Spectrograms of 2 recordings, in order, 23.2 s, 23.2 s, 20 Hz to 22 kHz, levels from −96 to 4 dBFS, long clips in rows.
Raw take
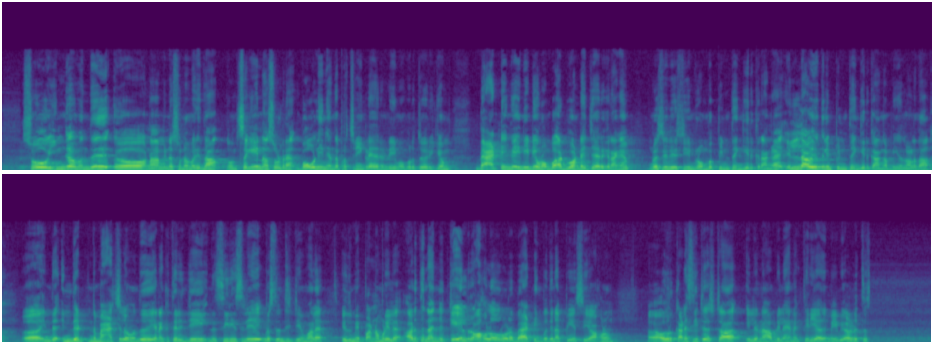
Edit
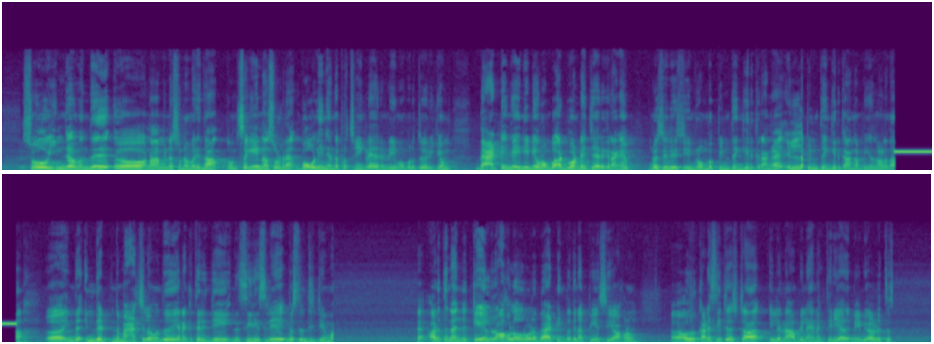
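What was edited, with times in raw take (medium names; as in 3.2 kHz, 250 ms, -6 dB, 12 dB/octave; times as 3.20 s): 10.00–10.36 s: delete
11.51 s: add tone 2.5 kHz -17.5 dBFS 0.65 s
15.47–16.53 s: room tone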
